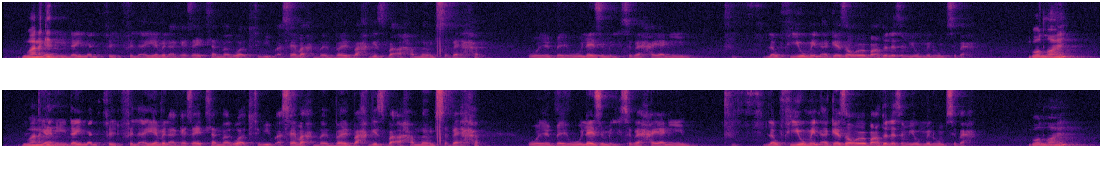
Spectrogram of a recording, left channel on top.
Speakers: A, on the left (about 50°); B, on the right (about 60°).
A: وأنا
B: يعني
A: جدا
B: دايما في في الايام الاجازات لما الوقت بيبقى سامح ب- ب- بحجز بقى حمام سباحة وب- ولازم السباحة يعني ف- ف- لو في يومين اجازة ورا بعض لازم يوم منهم سباحة
A: والله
